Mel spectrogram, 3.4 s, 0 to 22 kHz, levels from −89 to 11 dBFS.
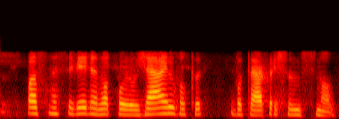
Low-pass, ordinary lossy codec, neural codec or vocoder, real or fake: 3.6 kHz; none; codec, 16 kHz, 0.5 kbps, FreqCodec, larger model; fake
